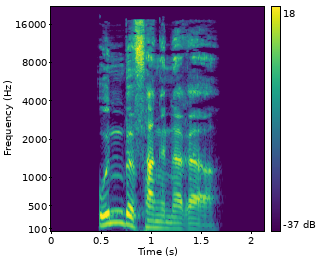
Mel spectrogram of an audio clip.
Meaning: inflection of unbefangen: 1. strong/mixed nominative masculine singular comparative degree 2. strong genitive/dative feminine singular comparative degree 3. strong genitive plural comparative degree
- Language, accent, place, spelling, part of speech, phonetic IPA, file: German, Germany, Berlin, unbefangenerer, adjective, [ˈʊnbəˌfaŋənəʁɐ], De-unbefangenerer.ogg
